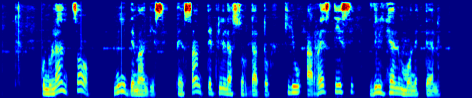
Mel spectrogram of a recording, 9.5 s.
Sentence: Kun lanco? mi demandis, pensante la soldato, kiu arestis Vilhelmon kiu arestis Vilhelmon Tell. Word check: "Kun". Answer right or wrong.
right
